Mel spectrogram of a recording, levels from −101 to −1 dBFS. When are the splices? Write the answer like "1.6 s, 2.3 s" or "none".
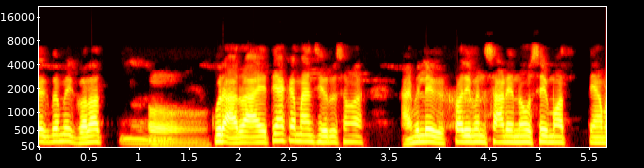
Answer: none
